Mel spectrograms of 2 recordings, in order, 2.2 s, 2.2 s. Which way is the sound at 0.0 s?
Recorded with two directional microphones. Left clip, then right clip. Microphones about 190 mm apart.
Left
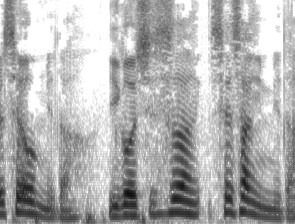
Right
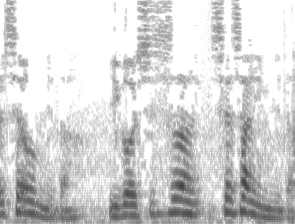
55° left (ahead or behind).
